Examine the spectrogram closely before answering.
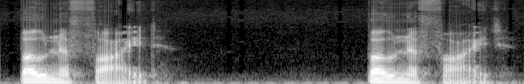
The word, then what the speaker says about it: bona fide: mean genuine or real there are several popular pronunciations with the most common being bona fide some examples only bona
